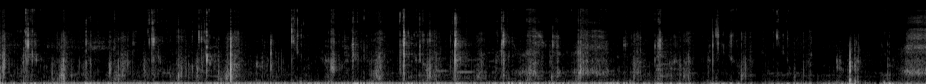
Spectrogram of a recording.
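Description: Close-up crunching and chewing of crisp fuchka (panipuri) shell pieces: many sharp, irregular crunches.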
